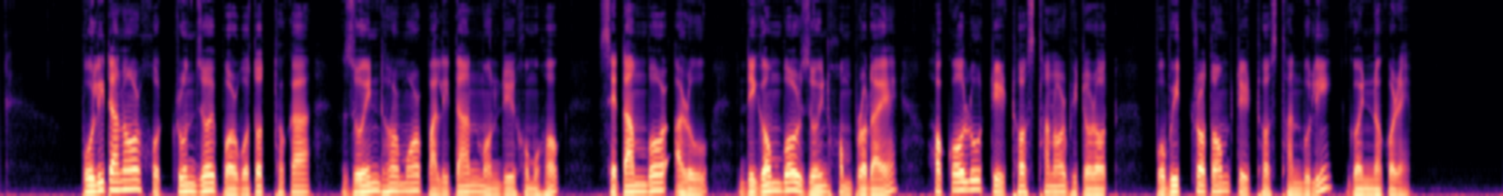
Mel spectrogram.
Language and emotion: Assamese, neutral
